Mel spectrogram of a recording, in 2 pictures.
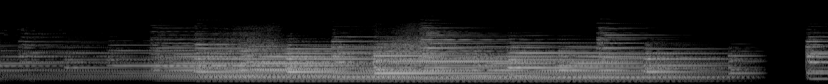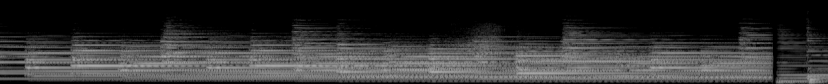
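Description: Church bells ringing together, many overlapping tones struck again and again. The ringing cuts off abruptly about seven and a half seconds in and starts again half a second later.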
